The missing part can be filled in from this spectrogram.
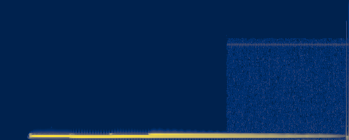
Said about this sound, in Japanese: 案内放送の、そうそうね、飛行場の、うん、呼び出しの、はい、音ですね。うん。うんうん。これはね、まあよく聞くかなと思うねんけど、まあでも、うんこれなんかね、羽田空港の呼び出しチャイムらしいんですけど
